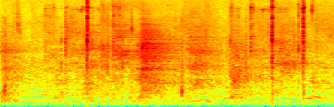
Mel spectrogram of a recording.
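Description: Wooden chess pieces set down on a wooden board and a digital chess clock's buttons pressed during quick play: several separate sharp clicks and knocks.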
